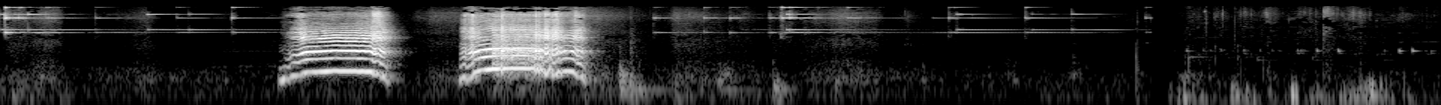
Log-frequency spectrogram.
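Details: Kangal sheep lambs in Kayseri, Turkey, starting to eat feed: two loud, harmonic bleats, each about half a second with a wavering arched pitch, back to back, then quieter rustling and soft bell tinkles.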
